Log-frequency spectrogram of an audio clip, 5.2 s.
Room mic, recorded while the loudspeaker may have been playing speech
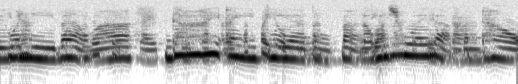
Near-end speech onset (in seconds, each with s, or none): none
